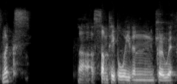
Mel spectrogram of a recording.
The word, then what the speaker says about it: Mx: really yet exists or MX it was a very popular near pronoun pronounced mix some people even go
